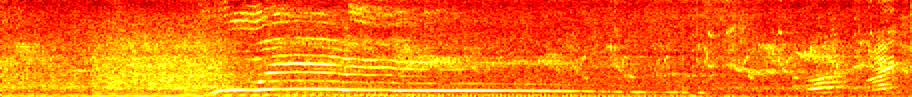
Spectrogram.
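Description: A young girl squeals with delight nearby.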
